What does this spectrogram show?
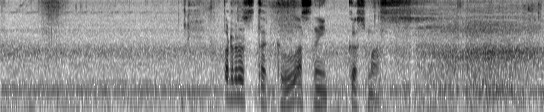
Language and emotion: Russian, positive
